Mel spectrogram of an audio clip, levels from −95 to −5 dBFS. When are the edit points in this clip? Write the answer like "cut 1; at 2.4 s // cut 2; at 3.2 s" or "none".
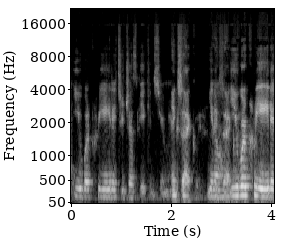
none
